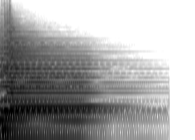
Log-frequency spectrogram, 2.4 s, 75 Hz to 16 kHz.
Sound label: E Diminished 7th E, Guitar Open F; Edim7 strummed; JGuitar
